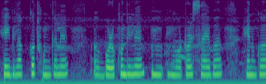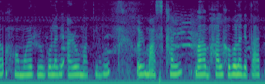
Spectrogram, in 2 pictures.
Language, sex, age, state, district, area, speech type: Assamese, female, 45-60, Assam, Dhemaji, rural, spontaneous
